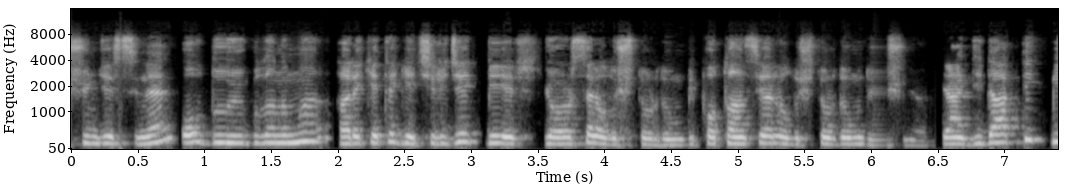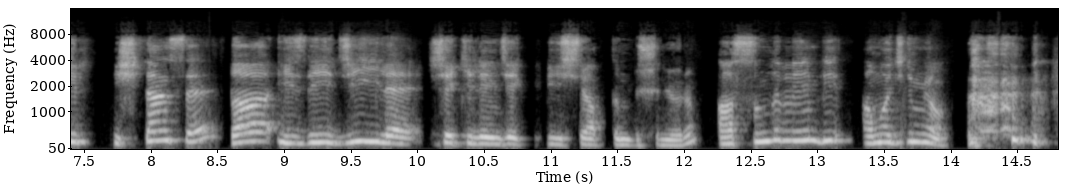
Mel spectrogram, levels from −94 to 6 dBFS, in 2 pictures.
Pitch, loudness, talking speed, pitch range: 185 Hz, -18 LUFS, 115 wpm, 165-215 Hz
